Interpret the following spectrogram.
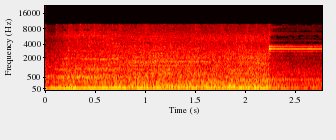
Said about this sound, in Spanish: Sí, ya lo estás escuchando y lo estarás escuchando si estás en las cercanías de Madrid, incluso en la capital de España. Es el rugido del motor y el pitido ese estridente de los tractores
